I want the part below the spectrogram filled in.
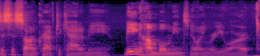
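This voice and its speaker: Lively intonation marks this man's animated tone. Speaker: songwriter and rapper teaching music making. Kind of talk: casual vlog talk to camera.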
